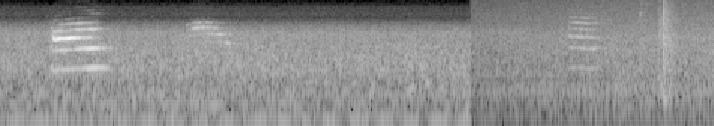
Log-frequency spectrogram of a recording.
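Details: Margaret, a rescued white cat with orange markings on her head and tail, gives two bright, harmonic-rich meows a second apart, then a softer third meow after a pause, over a steady low electrical hum.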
